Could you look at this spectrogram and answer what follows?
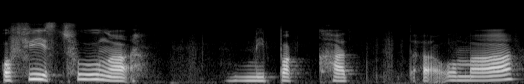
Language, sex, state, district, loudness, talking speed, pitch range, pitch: Mizo, female, Mizoram, Aizawl, -18 LUFS, 80 wpm, 175-215 Hz, 185 Hz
